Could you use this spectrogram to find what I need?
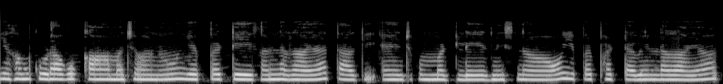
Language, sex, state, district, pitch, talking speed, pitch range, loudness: Kumaoni, female, Uttarakhand, Tehri Garhwal, 230 Hz, 175 wpm, 220-240 Hz, -15 LUFS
